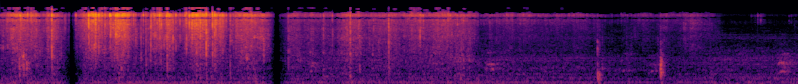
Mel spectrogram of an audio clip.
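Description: Plastic bubble wrap crinkling as it is cut with scissors and pulled off a cardboard gift box, loudest in the first three seconds. It is followed by fainter handling with two light clicks.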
